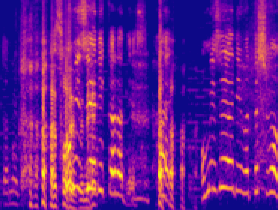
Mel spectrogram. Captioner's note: laughs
